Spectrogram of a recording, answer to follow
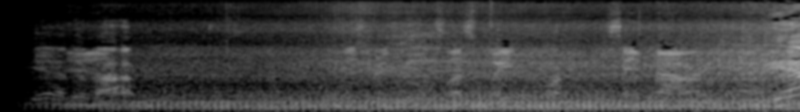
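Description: Pickup truck engine running with a steady low rumble, heard from inside the cab, fading in at the start. Voices call out over it several times, ending in a shouted "Yeah!" near the end.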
